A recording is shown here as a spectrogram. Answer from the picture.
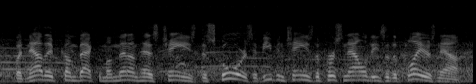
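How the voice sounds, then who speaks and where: Speaking at a very fast pace, a man uses a high pitch with ordinary pitch variation. The sound is dry with no echo, under noticeable background noise. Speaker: sideline reporter. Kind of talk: live sports commentary, sideline report. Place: stadium. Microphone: handheld.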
